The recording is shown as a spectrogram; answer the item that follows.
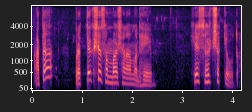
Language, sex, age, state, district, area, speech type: Marathi, male, 45-60, Maharashtra, Nanded, urban, spontaneous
